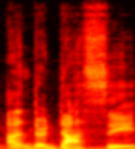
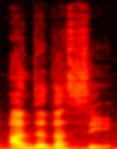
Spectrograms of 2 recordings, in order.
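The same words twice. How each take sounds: First: "the" in "under the sea" as a heavy "dah"; overdone accent. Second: "under the sea" with a light, unstressed "the"; de-emphasized syllables. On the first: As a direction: slowly stress a hard d in "the" of "under the sea". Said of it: "don't say under the sea". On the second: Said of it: "de-emphasize certain syllables". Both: Shown as a demonstration.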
